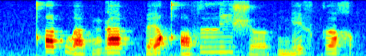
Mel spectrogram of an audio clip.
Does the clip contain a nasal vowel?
no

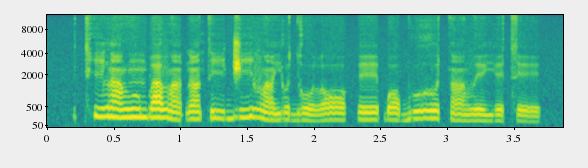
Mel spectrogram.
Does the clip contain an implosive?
yes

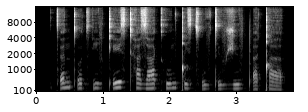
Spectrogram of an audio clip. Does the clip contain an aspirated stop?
yes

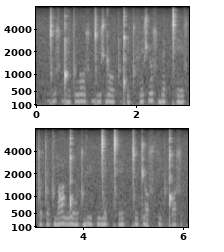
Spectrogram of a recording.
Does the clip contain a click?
yes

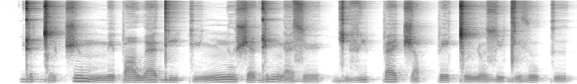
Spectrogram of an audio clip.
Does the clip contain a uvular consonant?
no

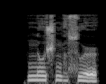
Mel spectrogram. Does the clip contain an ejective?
no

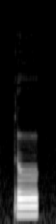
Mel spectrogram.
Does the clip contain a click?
no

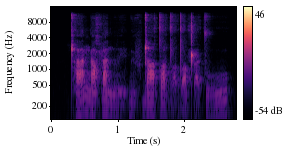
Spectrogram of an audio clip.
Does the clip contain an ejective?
no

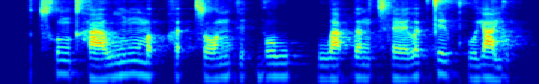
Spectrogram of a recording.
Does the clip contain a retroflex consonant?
no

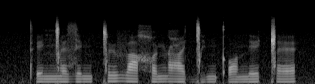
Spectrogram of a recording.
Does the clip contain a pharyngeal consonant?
yes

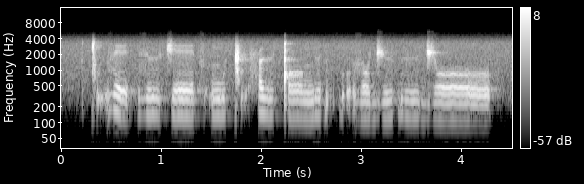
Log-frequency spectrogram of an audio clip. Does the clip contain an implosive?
yes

